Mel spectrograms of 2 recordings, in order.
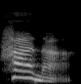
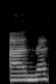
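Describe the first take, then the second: First: The name starts with an audible h sound. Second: The name starts directly with a vowel. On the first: This is the name's real pronunciation. The speaker calls it right. "c'est Hana" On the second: This is how French people say the name. The speaker calls it wrong. "c'est pas Anna"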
